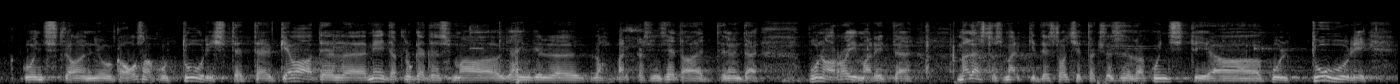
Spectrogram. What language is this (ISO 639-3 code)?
est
